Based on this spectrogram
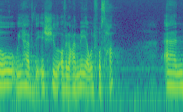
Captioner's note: speaking foreign language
